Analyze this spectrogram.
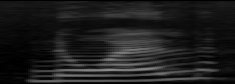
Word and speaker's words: Noël: letter I, the letters A and I are pronounced separately. Let me give you other examples: Noël, Israel, naïve, and héroïne.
